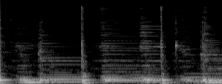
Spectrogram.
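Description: Acoustic guitar strummed in a steady rhythm, accompanying a song between sung lines.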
